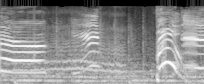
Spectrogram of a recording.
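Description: High-pitched, wordless cartoon cries: one held note, then a short wavering call and a sharp rising-and-falling whoop near the end.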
